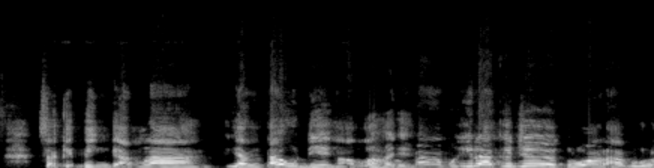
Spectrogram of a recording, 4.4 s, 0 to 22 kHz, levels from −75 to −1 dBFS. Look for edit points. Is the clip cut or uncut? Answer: cut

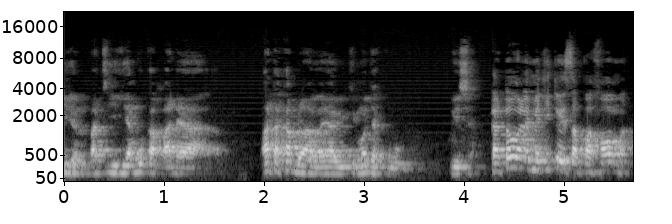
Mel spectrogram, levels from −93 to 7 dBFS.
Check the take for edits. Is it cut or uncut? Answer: cut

